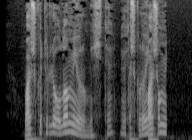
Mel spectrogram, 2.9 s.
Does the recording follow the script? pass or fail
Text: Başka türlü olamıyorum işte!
fail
